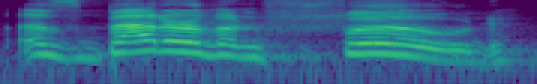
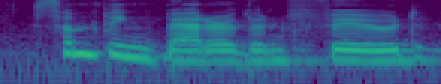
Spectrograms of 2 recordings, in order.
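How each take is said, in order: First: Loud, slow, disbelieving question; incredulous. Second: Said in the usual way. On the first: A narrator's reading. Hungry Eddie asking Addison what beats food, incredulous. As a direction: lean hard on each word, baffled and loud.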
